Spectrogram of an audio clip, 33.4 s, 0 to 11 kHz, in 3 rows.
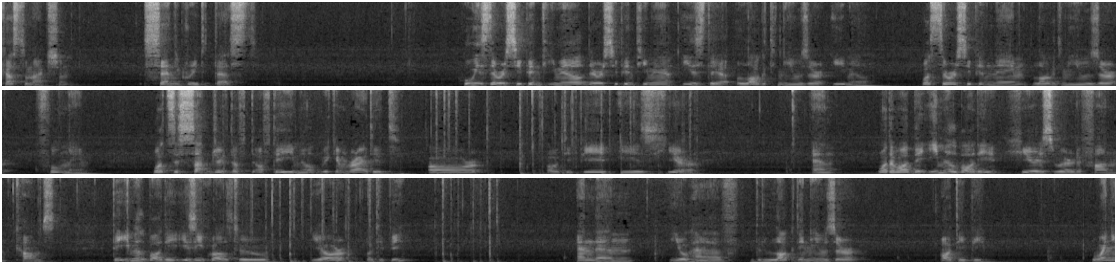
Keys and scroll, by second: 15.4-17.9 typing, 24.9-27.0 typing.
